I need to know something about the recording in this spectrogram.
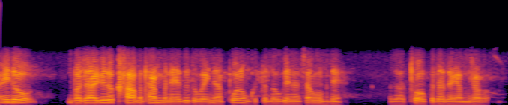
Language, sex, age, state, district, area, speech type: Manipuri, male, 18-30, Manipur, Churachandpur, rural, conversation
